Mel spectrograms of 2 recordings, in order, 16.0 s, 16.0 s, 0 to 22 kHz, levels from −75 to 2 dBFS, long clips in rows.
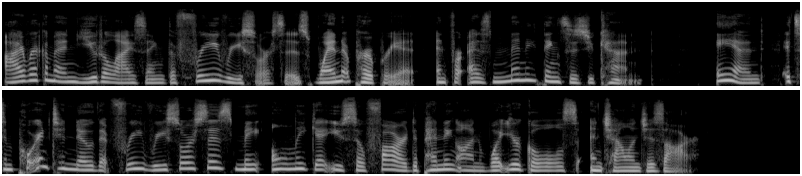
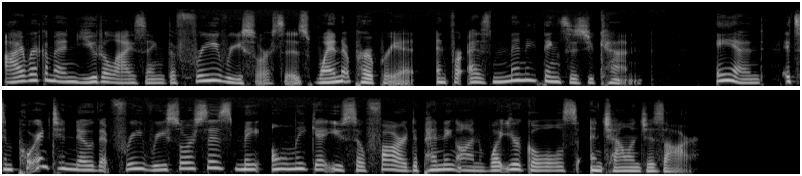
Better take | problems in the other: first | hiss; faint; from 2 to 6.5 s and from 9 to 13 s; 25 dB below the speech

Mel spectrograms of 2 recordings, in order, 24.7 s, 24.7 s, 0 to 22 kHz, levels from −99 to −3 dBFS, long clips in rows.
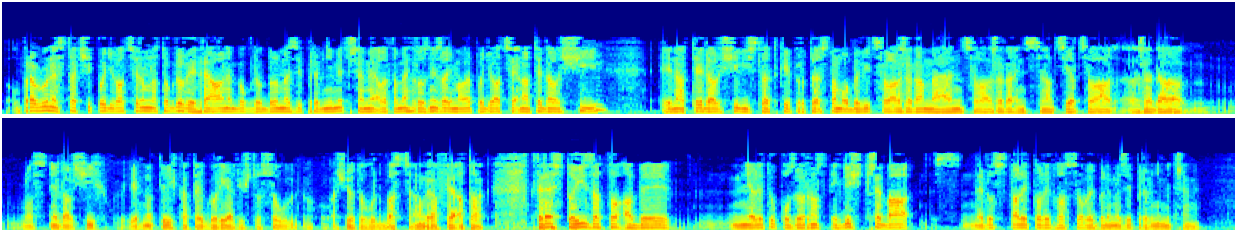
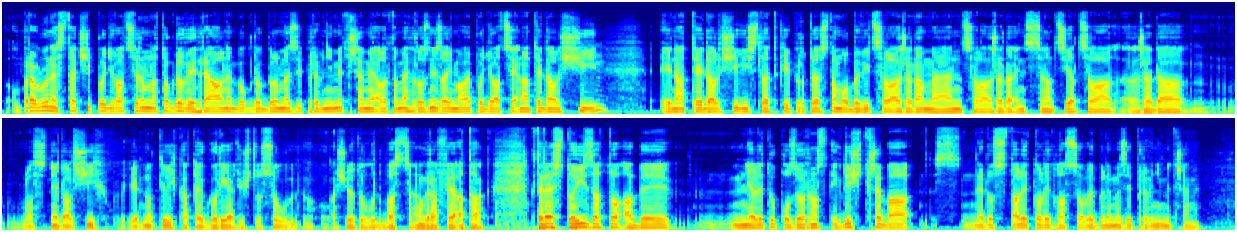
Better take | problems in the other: second | garbled, watery; slightly; nothing above 6 kHz

